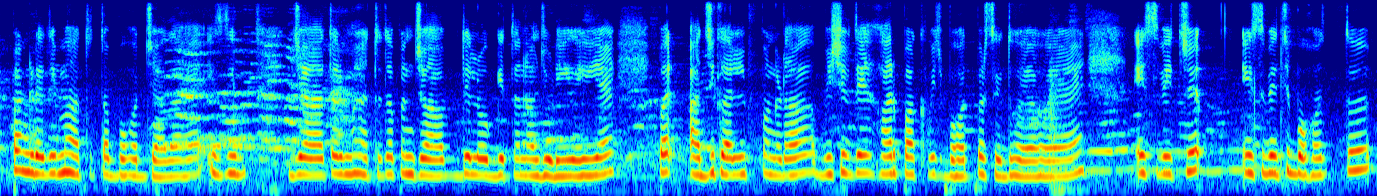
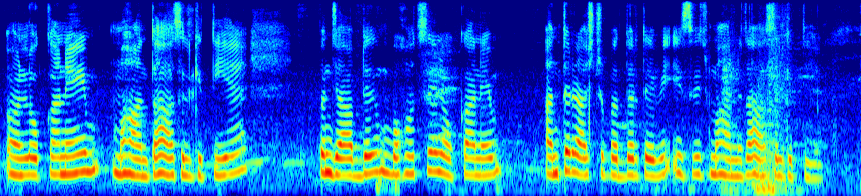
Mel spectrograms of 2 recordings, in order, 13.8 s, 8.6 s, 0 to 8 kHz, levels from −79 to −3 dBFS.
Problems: continuous background conversations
